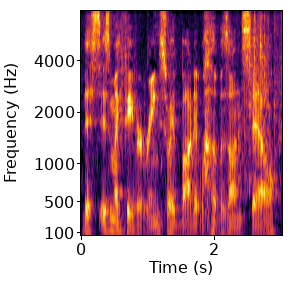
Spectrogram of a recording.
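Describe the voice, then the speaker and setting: A man's voice: lowish voice, steady tone, fast, slightly rough. An American man in his thirties chatting casually in a vlog, chatty, his voice congested and giving out from a cold. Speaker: vlogger. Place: indoors at home. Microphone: handheld phone or camera at arm's length.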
